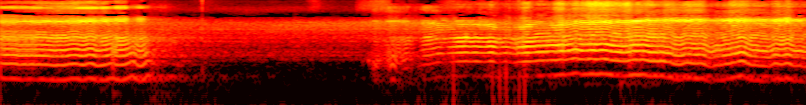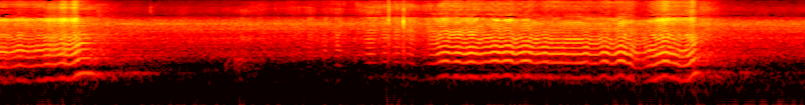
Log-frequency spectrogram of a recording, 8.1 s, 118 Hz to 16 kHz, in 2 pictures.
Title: New Silent Baby Born.If Baby Born in 32 to 34 Week's is Called Baby Asphyxia.Now Baby in Incubator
